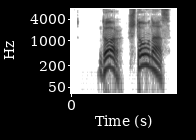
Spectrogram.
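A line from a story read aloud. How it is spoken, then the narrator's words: Shouted. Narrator (Russian): крикнул Грик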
